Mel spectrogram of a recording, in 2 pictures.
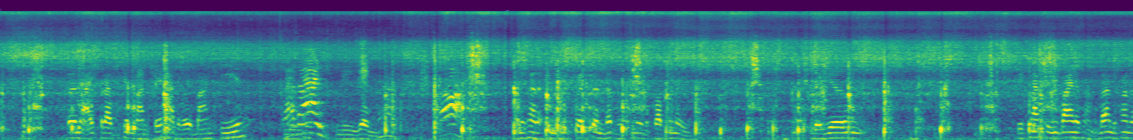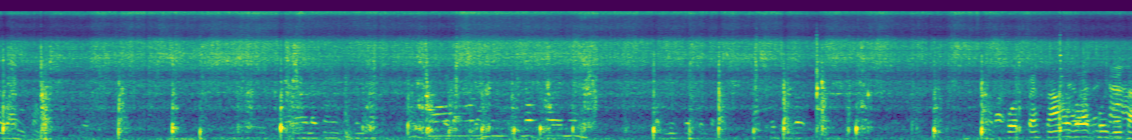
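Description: Spice paste frying in oil with a steady sizzle in a large aluminium stockpot, stirred with a metal ladle that scrapes and clicks against the bottom and sides of the pot.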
